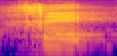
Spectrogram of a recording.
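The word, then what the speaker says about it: חטא: We're just going to ignore them. Chet. Done. No more.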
